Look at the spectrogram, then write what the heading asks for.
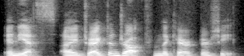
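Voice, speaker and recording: A woman's voice: medium pitch, steady tone, a little fast. A woman co-hosting a livestreamed tutorial, informally instructing and talking through each step as she does it. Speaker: livestream co-host and software instructor. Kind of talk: casual step-by-step live tutorial.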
